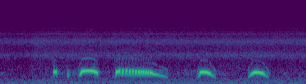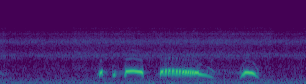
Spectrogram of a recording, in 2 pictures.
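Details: Cooing of a spotted dove in the field style, calling two females: two short soft coos, then a drawn-out falling coo and two more rounded notes, the phrase given twice over a faint constant background hum.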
